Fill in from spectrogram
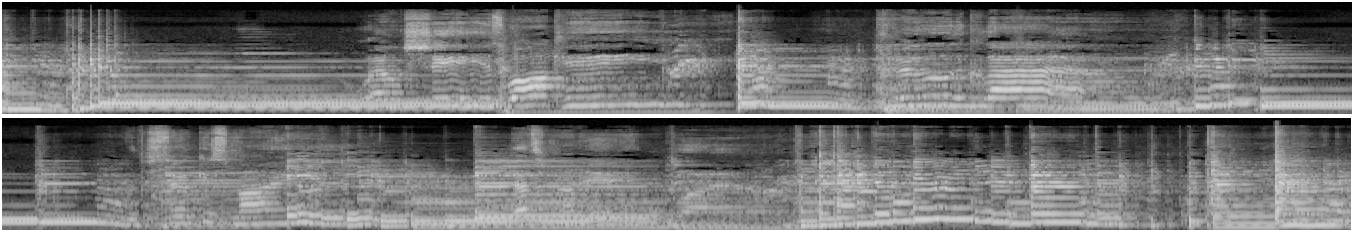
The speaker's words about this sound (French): Juste à la guitare, sans distorsion, un moment de grâce.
